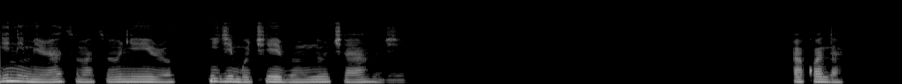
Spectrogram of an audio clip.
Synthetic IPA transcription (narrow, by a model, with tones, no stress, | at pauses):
dɪ˦ni˨mi˨ɾe˨a˦tʊ˨ma˨tʊ˨o˦ɲe˦i˦ɾo˦ | i˦d͡ʒi˦ɡ͡bo˨t͡ʃe˦bu˨m̩˦nu˦t͡ʃa˨a˦ɦʊ˨d͡ʒi˨ | a˨kʷa˦da˨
